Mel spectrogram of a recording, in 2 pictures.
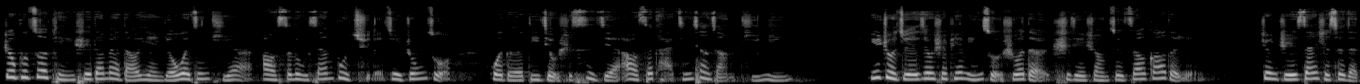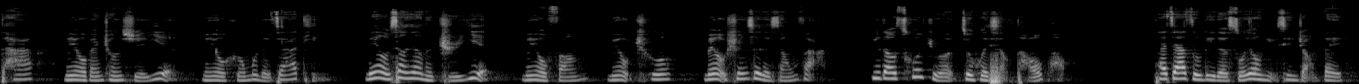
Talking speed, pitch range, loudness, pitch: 260 characters per minute, 200-255 Hz, -28 LUFS, 230 Hz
